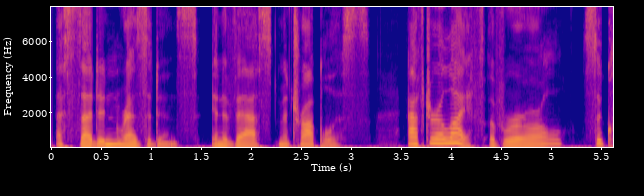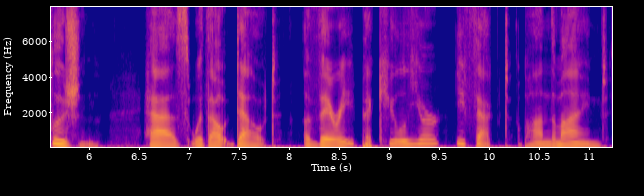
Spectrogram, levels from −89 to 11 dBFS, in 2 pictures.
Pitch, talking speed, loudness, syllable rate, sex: 180 Hz, 125 wpm, -20 LUFS, 4.2 syllables/s, female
